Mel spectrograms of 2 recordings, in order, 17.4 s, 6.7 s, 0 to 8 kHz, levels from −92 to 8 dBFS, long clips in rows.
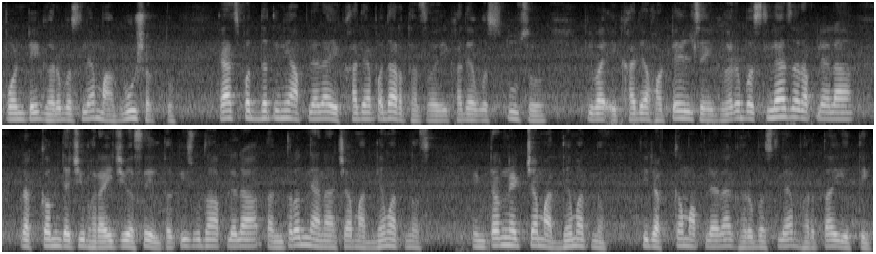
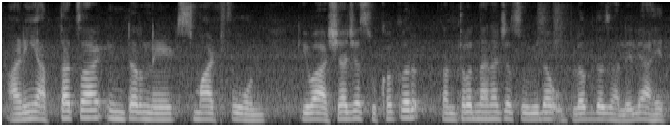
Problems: constant background noise, background conversations at intervals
